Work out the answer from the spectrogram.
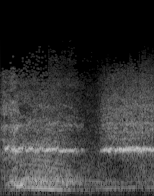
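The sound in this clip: Car tires screech as a car pulls up. A sustained, steady squeal with a rough hiss underneath dips briefly midway, then returns loud and alone.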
